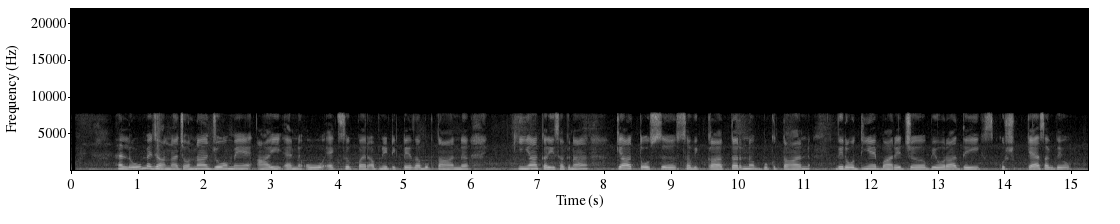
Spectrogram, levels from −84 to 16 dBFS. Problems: constant background noise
